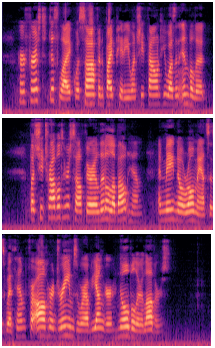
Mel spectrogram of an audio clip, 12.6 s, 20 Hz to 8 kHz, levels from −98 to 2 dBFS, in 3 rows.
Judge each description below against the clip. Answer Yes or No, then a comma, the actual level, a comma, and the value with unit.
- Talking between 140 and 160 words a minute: No, average, 175 wpm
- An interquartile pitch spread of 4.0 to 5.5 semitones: No, average, 3.2 semitones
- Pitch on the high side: Yes, high, 195 Hz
